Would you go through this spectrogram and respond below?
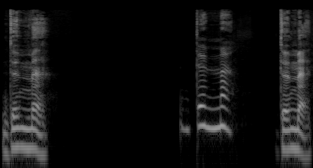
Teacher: it's really important that you try to get that nasal sound at the end of demain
